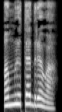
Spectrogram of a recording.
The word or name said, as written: ಅಮೃತದ್ರವ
